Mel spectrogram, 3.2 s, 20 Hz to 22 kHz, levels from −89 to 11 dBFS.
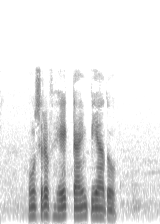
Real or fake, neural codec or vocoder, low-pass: real; none; 7.2 kHz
